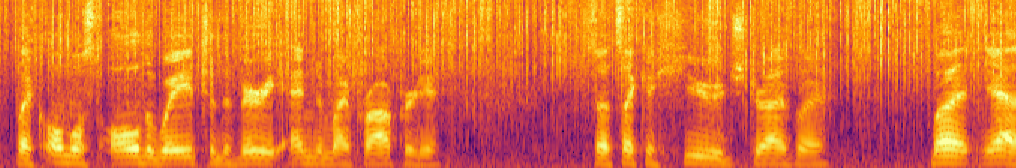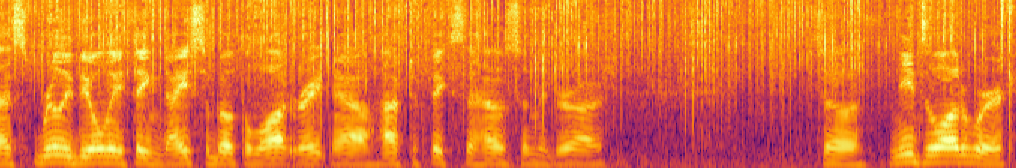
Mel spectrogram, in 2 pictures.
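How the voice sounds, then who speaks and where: A man's voice: medium pitch, a little mellow, slight background noise, low-quality recording. Laid-back man with a fading voice. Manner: laid-back, rambling, laughs often. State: losing his voice. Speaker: livestream host. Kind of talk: casual chat with live viewers.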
